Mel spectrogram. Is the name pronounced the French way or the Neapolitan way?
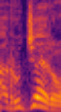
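Neapolitan. The name has a Neapolitan Italian pronunciation. "Ruggiero en napolitain"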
